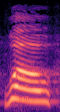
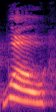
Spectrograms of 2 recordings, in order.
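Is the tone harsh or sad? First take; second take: harsh; harsh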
